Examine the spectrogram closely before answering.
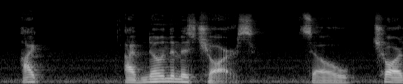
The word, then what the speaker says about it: char: single quotes and this I've heard a lot of people pronounce it different ways because they're called characters I've heard people call them care or or car I I've known them as chars so char letter is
